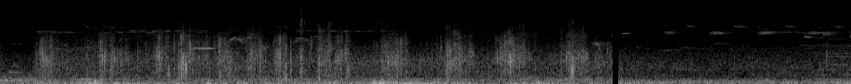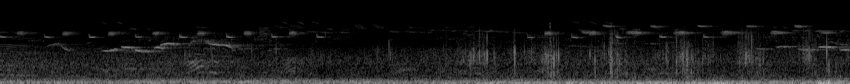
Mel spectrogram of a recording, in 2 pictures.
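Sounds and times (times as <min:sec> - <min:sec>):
steady low rumble: 0:00.0 - 0:06.2
songbirds singing: 0:00.3 - 0:17.0.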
